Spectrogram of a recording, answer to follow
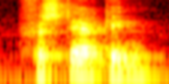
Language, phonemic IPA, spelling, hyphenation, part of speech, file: Dutch, /vərˈstɛr.kɪŋ/, versterking, ver‧ster‧king, noun, Nl-versterking.ogg
- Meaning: 1. strengthening 2. amplification 3. reinforcement, backup 4. stronghold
